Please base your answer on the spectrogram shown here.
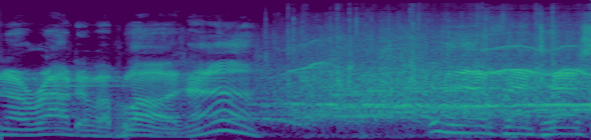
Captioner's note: applause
